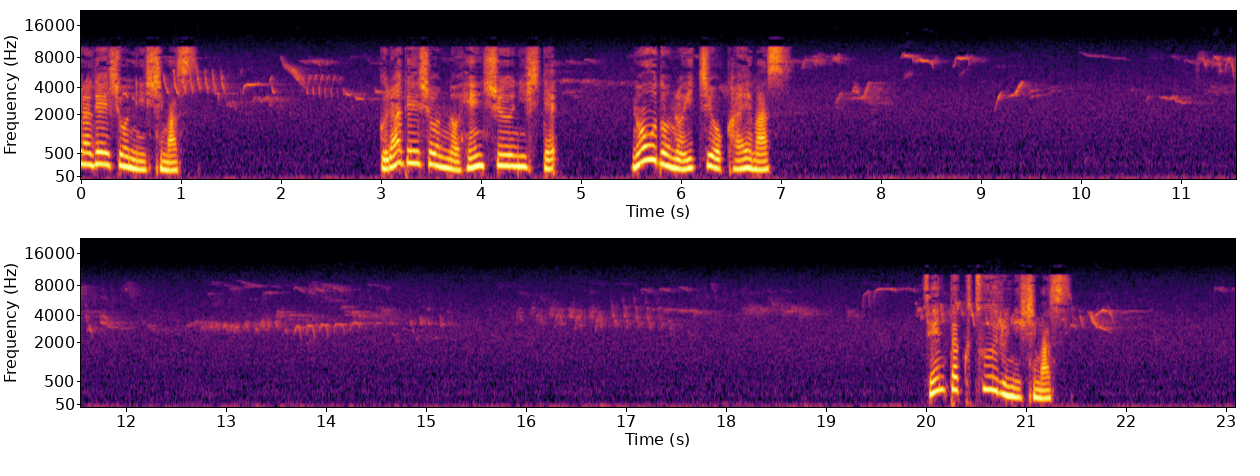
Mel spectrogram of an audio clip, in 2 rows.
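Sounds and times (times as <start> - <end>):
faint bird chirps and trills: 0.0 - 23.0
light hiss: 1.2 - 3.0, 4.8 - 5.6, 7.1 - 20.1.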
